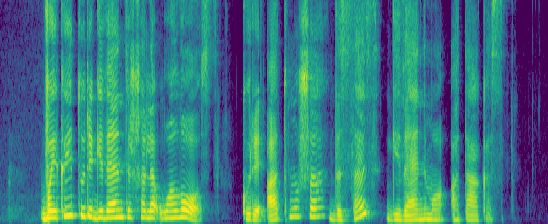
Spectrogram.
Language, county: Lithuanian, Panevėžys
